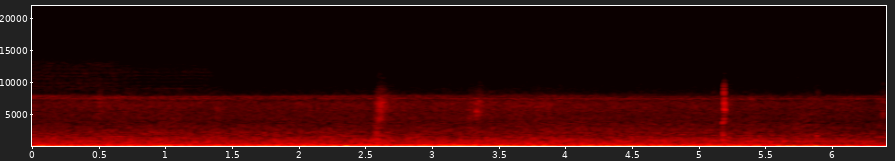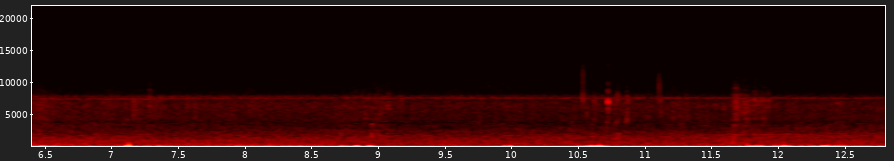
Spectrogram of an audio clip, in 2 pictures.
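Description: Steady low background rumble, with a few soft thumps in the second half.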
